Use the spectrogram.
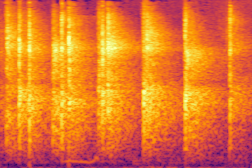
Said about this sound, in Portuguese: Jesus, uma salva de é. palmas, galera!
